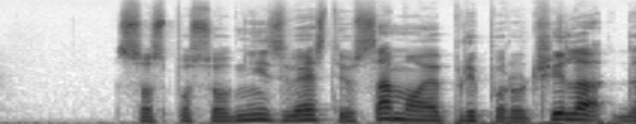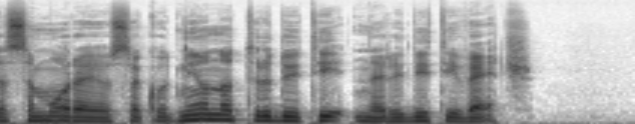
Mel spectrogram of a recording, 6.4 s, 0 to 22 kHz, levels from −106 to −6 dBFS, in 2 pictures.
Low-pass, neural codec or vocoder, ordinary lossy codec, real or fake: none; vocoder, 44.1 kHz, 128 mel bands every 256 samples, BigVGAN v2; none; fake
